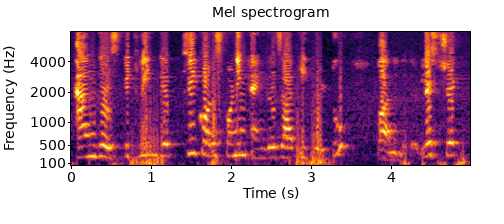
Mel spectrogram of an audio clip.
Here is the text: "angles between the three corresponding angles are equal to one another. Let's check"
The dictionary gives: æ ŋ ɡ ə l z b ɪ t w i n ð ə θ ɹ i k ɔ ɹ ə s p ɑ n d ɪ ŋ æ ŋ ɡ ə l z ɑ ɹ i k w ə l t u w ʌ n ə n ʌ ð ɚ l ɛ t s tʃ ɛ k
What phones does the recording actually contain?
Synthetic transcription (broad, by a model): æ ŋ ɡ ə l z b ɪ t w i n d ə t ɹ i k ɔ ɹ ə s p ɑ n d ɪ ŋ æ ŋ ɡ ə l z ɑ ɹ i k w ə l t u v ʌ n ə n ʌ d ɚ l ɛ t s tʃ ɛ k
